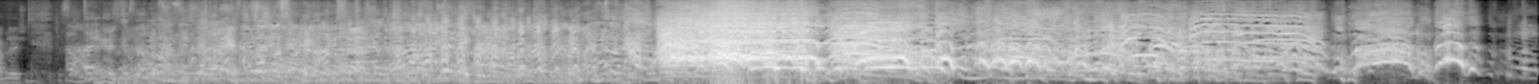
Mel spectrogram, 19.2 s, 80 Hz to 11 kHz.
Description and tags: Party then screams
Third take - A group of people talking as if they were at a party or gathering - then something HORRIBLE happens. This was made for background audio for a play in Dallas. Recorded to a Dell Inspiron through Audigy soundcard, simple stereo mixer and two SM58 microphones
